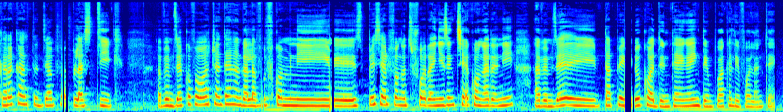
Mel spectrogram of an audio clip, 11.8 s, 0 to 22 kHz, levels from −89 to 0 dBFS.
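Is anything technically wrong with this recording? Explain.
Yes. The speech has five bursts of damaged data in a compressed stream: 0.90–1.03 s, 3.89–3.97 s (right after "ôhatra antegna angala"), 4.92–5.03 s, 9.34–9.53 s and 11.58–11.65 s. Corrupted bytes make the decoder misread frames, lose sync and hunt for the next valid header, producing brief chirps or squawks.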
